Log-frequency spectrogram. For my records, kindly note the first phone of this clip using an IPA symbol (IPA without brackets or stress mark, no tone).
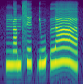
ŋ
